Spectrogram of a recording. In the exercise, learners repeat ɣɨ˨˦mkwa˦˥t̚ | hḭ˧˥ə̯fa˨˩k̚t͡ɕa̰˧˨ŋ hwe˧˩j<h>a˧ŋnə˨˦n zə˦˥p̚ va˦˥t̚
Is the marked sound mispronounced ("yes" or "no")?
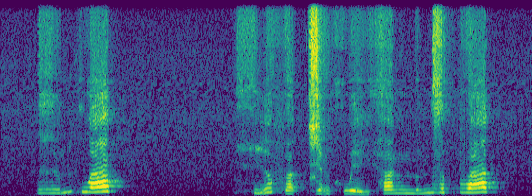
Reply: no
